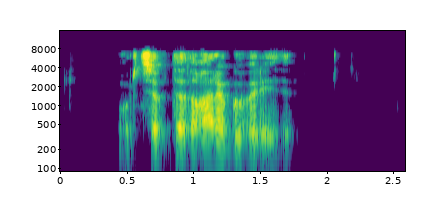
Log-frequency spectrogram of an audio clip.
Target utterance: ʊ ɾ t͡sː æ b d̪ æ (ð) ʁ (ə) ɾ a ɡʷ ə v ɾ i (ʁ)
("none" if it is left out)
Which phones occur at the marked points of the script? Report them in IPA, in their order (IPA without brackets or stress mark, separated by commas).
ð, a, ð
